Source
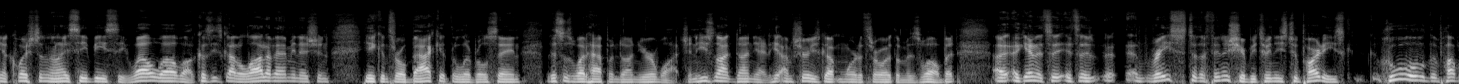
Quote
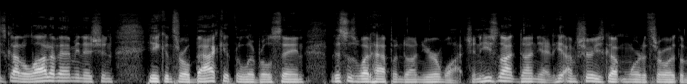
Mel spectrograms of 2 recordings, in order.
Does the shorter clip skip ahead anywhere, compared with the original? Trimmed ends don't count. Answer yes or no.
no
